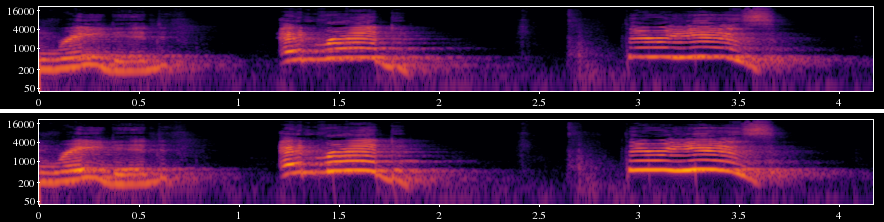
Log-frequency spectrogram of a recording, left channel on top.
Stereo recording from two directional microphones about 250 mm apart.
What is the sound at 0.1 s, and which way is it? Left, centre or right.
A woman's voice, right.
